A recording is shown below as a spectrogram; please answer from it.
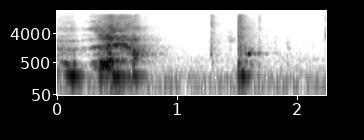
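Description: A man coughing hard into a plastic bucket, a long rough cough at the start and a short sharp one about one and a half seconds in, from the burn of a raw jalapeño pepper.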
